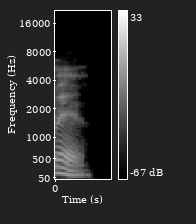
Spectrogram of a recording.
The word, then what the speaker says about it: LeMahieu: Yeah, DJ LeMahieu. – Yeah, that a guy that was not tremendous career, awesome career. – Right, they not highly regarded. They traded him out of the system. Now, DJ LeMahieu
